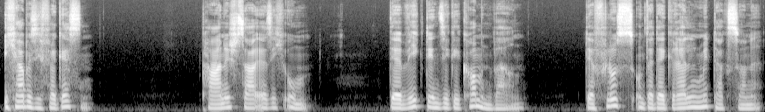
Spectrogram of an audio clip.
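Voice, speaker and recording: A woman narrating an audiobook in an even, measured way. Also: deep voice, no echo, clean studio sound. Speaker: audiobook reader. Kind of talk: scripted narration.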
